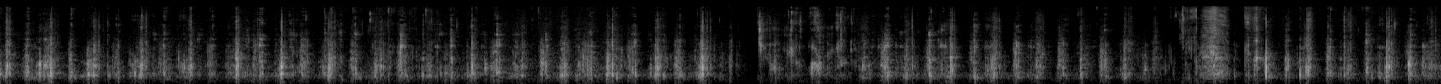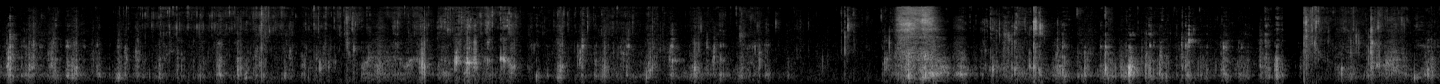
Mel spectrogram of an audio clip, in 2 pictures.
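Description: Close-miked eating: chewing sauce-coated fried chicken, with a dense run of quick crunchy clicks and a few louder bites.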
